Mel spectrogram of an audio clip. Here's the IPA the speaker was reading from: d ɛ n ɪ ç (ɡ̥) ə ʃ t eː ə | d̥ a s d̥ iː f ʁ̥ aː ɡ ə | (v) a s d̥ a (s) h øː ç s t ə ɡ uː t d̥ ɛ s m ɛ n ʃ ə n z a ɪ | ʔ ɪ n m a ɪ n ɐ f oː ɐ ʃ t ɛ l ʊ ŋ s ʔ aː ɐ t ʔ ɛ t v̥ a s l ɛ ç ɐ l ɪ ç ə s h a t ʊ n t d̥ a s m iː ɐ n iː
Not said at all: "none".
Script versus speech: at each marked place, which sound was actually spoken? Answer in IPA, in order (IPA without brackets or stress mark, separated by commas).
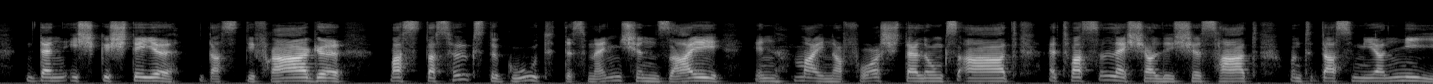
ɡ̥, v, s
